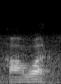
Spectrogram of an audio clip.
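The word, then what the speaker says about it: hour: जिन शब्दों में यच साइलेंट रहता है उनसे पहले एन का प्रयोग होता है, जैसे एन आवर, an honest man, N honourable man, N hair, उत्तराधिकारी आदि।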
